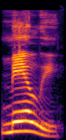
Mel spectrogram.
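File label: "мелі", Komi, female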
